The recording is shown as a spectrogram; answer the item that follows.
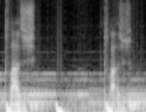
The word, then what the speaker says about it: Cluj: how to pronounce um klaj the city where ruben is from think of measure is the last sound so clash and it looks like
